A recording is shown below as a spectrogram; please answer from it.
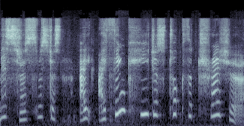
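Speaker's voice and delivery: hushed, very quiet, barely-there whisper. Voicing Frogor telling the mistress about the treasure: whispering very quietly. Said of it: "Frogor whispers very, very quietly".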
